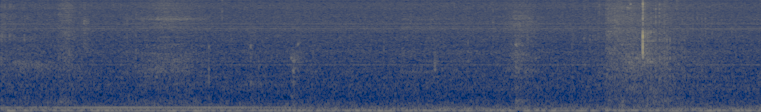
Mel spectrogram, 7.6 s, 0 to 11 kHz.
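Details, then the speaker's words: Overhead Door Model 556 garage door opener, nonfunctional: low steady hum with the motor idle, first taken for the motor or LED light, actually the light relay held on; bad circuit board component suspected. "hear the motor humming I thought it was the light at first cuz it's an LED light and they like to hum I distinctly think that's the motor humming"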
